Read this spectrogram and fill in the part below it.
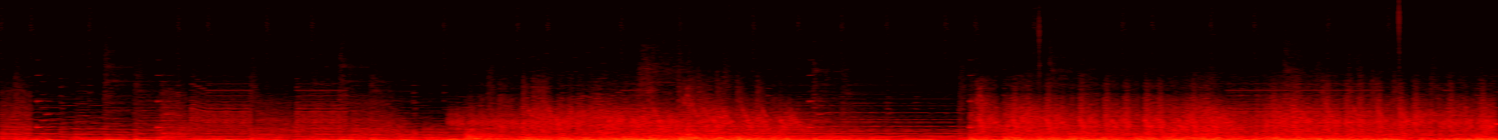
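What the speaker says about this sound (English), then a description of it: "Everything is shooting at poor Muir now." Enemies shooting in the Blaster Master game, with a dense, continuous barrage of retro gunfire and explosion bursts layered over loud game music for the whole stretch.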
